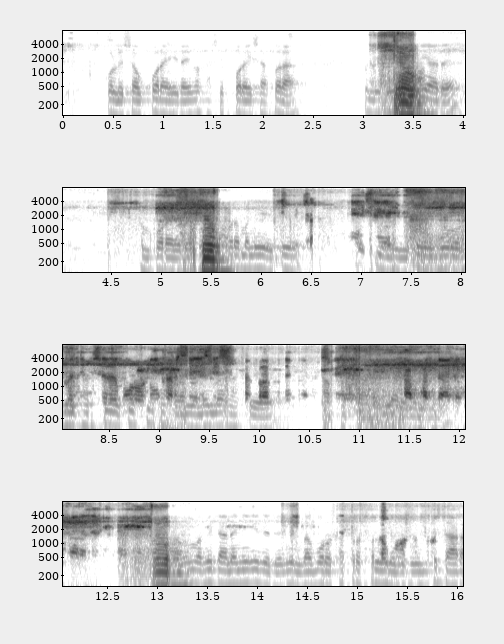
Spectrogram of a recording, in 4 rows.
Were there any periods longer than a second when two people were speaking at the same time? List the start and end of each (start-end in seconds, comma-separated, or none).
7.9-10.0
